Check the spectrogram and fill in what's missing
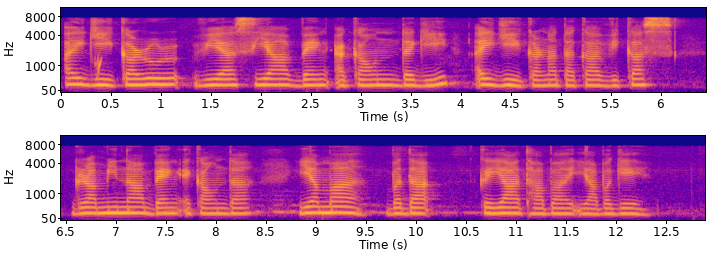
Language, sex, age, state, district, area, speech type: Manipuri, female, 30-45, Manipur, Senapati, urban, read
